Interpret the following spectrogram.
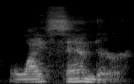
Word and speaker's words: Lysander: oh and then there's Lysander I feed at Tufts pronounced like Sandra like sander anyway here you know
